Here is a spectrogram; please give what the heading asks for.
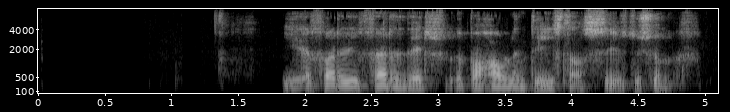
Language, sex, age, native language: Icelandic, male, 20-29, Icelandic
